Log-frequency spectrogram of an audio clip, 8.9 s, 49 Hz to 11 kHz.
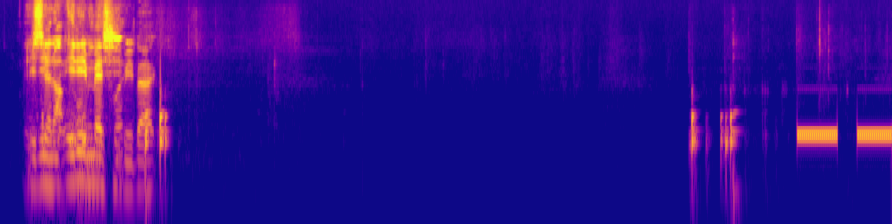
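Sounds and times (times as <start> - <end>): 
speech: 0.2 - 1.7
telephone ringback tone of an outgoing call: 8.0 - 8.9.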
